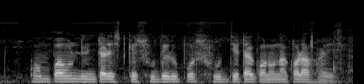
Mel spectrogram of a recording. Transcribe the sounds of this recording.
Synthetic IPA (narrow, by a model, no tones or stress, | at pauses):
kɔmpawɳɖiɳʈaɾesʈkeʃud̪ʱeɾupoɾʃud̪̚d͡ʑeʈaɡɔnonakɔɾaɦɔe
